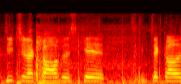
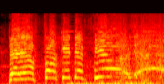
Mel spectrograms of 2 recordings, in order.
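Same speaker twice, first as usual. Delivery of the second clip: high-pitched, drawn-out alarm call; urgent warning; 11 semitones higher, slower than usual. Real, not acted. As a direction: stretch it out high, alerting your teammates. Warning teammates during the game.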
